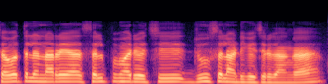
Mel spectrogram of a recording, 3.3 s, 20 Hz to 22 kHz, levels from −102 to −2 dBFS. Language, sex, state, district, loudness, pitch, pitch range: Tamil, male, Tamil Nadu, Kanyakumari, -14 LUFS, 155 Hz, 145-160 Hz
